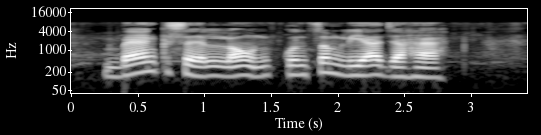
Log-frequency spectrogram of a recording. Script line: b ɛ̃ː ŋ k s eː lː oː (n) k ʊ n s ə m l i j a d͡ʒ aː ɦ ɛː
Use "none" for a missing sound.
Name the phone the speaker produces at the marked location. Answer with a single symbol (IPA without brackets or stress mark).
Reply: n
